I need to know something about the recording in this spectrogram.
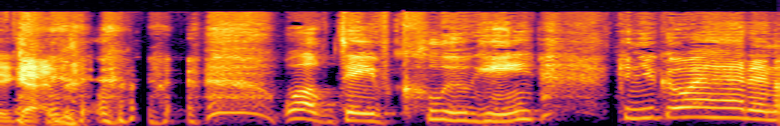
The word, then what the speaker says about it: Kluge: how to say it if you introduce me as Dave cludge or cludy whatever it was I just nod and smile it is kugie yeah you got it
